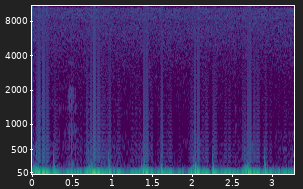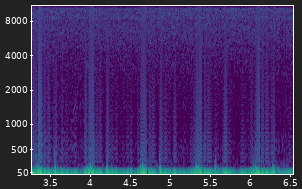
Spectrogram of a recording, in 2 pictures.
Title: 【ASMR/Binaural】heart sound & relaxing for Sleeping,Working,etc...9【心音・安眠睡眠作業用など】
